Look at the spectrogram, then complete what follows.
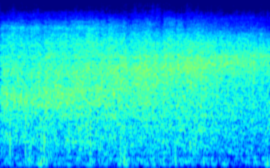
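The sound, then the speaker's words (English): An Alka-Seltzer tablet fizzes in a glass of water, a steady, bright hiss of tiny popping bubbles that holds an even loudness throughout, with no voices. “Just drop a tablet or two of Alka-Seltzer into a glass of water and listen to it fizz.”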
